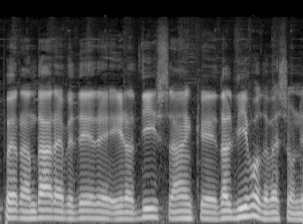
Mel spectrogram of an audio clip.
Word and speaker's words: Radìs: Ricordiamo anche appunto che oltre al sito, volendo, ci trovate anche su Facebook, basta scrivere Radis con l'accento sulla is.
